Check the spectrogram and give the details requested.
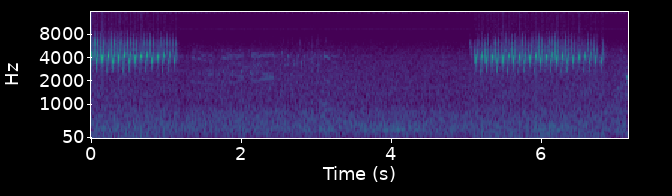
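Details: Swamp sparrow giving two fast, even trills of rapidly repeated notes, each lasting one to two seconds and separated by a few seconds of soft ambient hiss.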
